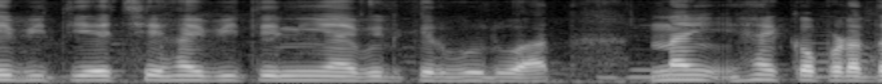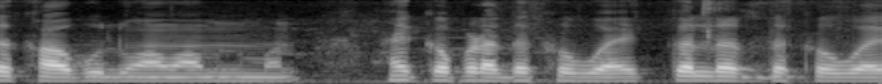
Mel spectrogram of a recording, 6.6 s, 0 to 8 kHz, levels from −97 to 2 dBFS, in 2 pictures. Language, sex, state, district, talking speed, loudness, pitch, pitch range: Chhattisgarhi, male, Chhattisgarh, Bastar, 190 wpm, -28 LUFS, 145 Hz, 135-155 Hz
